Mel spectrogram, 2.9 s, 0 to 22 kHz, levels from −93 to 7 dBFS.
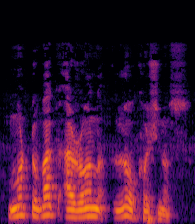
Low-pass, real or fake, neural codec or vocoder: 9.9 kHz; real; none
